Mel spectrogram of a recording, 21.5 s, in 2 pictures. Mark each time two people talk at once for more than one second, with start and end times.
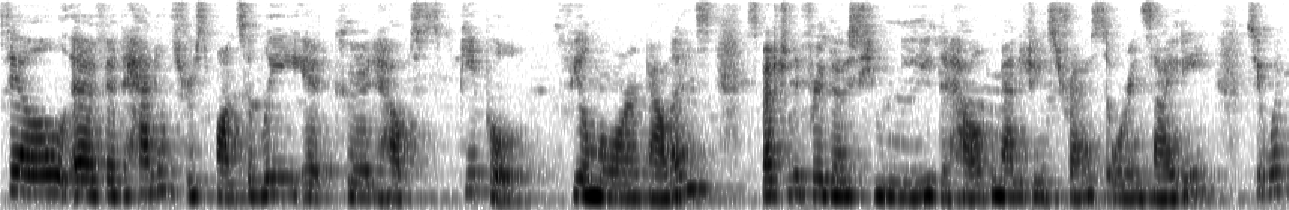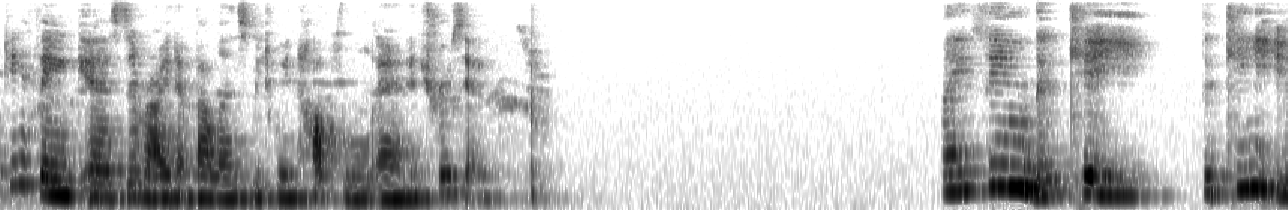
none

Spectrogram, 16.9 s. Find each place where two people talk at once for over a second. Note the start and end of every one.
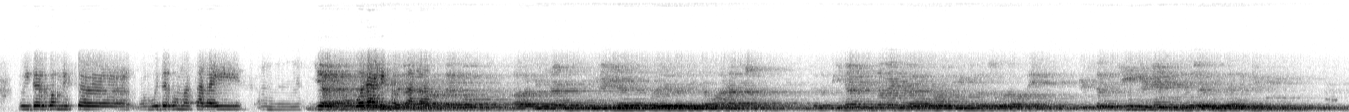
4.2-5.6

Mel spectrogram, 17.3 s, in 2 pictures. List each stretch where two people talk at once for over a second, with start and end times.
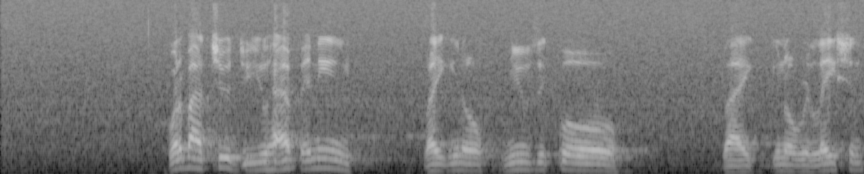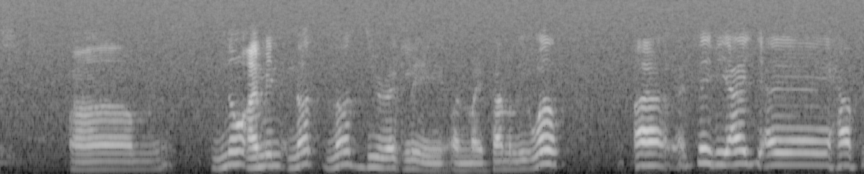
none

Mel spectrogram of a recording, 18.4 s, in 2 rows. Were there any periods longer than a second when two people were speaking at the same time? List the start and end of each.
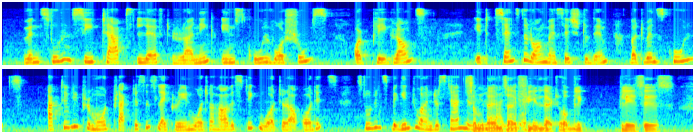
15.4-16.9

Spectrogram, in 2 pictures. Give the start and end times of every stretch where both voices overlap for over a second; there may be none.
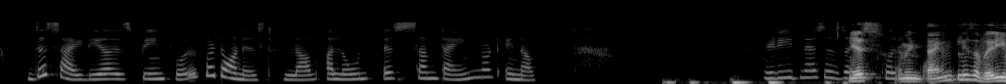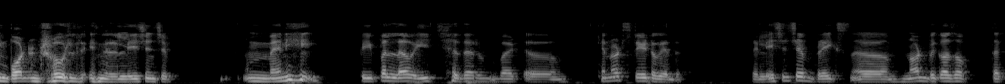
8.5-9.7

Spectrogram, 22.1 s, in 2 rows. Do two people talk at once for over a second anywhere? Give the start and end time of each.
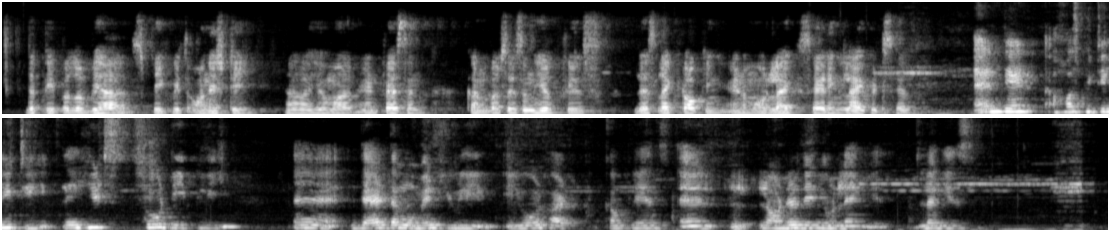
none

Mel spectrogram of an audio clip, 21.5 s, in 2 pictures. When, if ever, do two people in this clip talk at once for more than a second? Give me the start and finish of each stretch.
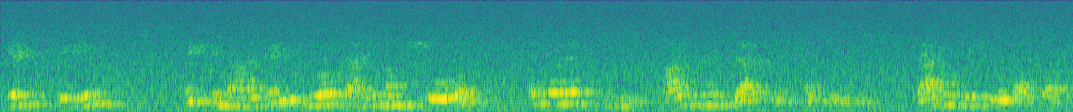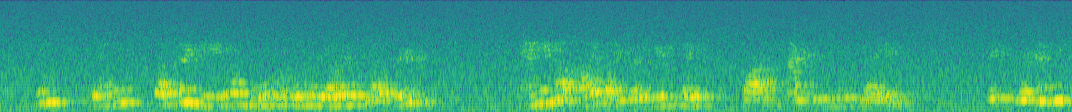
none

